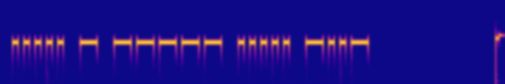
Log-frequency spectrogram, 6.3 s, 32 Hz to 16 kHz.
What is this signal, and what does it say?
Morse code, heard as a keyed tone, about 17 wpm, 700 Hz. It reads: 5T05X
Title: Code Groups - 5 Letter:Numbers - 17wpm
